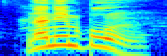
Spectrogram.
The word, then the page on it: nanimpung: Ansus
